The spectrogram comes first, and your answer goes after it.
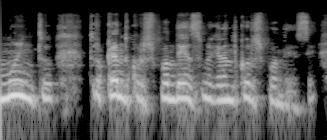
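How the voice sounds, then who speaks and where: At a fairly quick pace, a woman speaks in a fairly high, dark and mellow voice. It is somewhat breathy, with ordinary pitch variation. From Angola (Lubango), moved to Portugal at 15. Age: 60s. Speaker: book launch speaker, daughter of an author. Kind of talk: book launch remarks. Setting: video call. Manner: halting, many fillers.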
